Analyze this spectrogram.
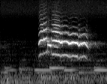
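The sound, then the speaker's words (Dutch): A single plaintive, mewing call of a common buzzard, drawn out for under a second and gently falling in pitch, standing out clearly over a faint steady hum. “Nou ja, zo klinkt de buizerd.”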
